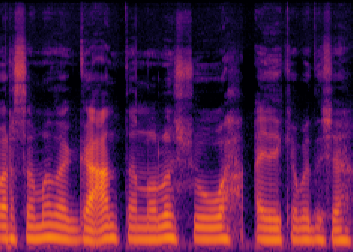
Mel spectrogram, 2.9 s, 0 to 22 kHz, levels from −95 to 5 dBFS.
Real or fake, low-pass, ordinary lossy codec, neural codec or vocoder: real; none; none; none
